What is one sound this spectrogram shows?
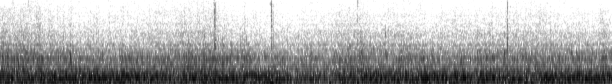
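Wind rumbles and buffets steadily against a microphone outdoors.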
